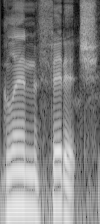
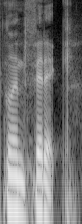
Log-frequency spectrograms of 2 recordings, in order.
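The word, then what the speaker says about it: Glenfiddich: it's glenn levitt and it's not glenn fittich it's glenn fittick it is i learned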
